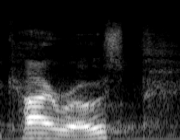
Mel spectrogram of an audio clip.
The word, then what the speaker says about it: kairos: And this, I learned this AI here as a diphthong, and has the I sound. That's why I say kairos.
